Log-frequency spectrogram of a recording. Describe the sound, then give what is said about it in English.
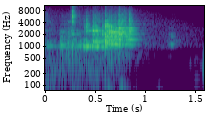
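A hard bone rattles and clatters in a metal frying pan, a bright, jangling burst of clinks lasting under a second, followed by a faint single tick and a dull thump at the end. “That bone sure sound hollow in that frying pan.”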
